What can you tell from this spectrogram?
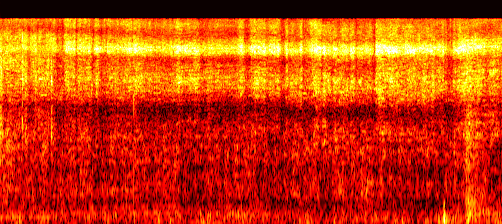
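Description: Pressure washer's water jet blasting against the bus's exposed engine bay and steering box: a steady hiss with irregular spatter as the spray hits the metal.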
